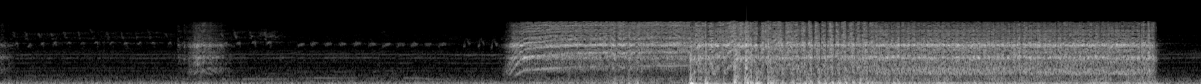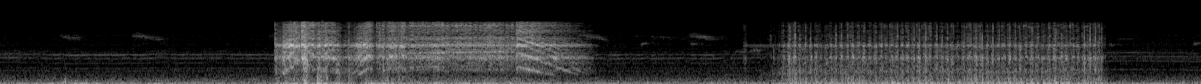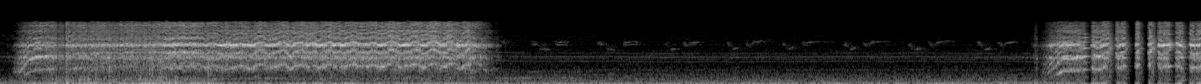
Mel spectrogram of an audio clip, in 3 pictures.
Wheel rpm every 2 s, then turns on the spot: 0, 0, 70, 220, 140, 140, 10, 50, 150, 10, 50, 30, 150, 220, 130, 0, 0, 140.
20-24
